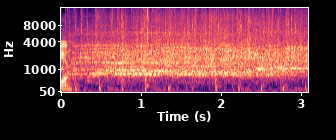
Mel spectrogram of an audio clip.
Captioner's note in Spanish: Aplausos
